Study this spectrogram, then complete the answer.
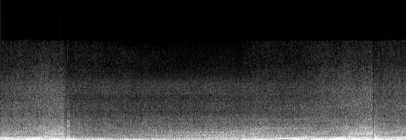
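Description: Race car in the iRacing sim on a wet-to-dry track, engine droning steadily with rising and falling pitch through gear changes, loud and continuous with no talk.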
